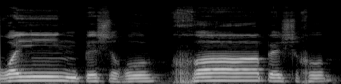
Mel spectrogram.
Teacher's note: গইন পেশ গু, খ পেশ খু, গলার শেষ থেকে মোটা করে নিয়ে আসতে হবে।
